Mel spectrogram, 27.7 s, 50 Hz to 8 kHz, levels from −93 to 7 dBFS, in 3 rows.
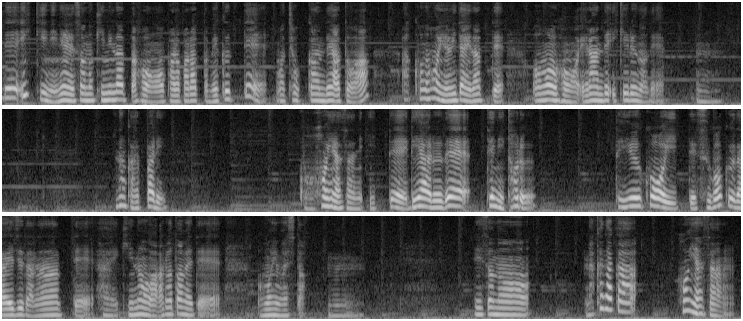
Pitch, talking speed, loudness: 175 Hz, 275 characters per minute, -22 LUFS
